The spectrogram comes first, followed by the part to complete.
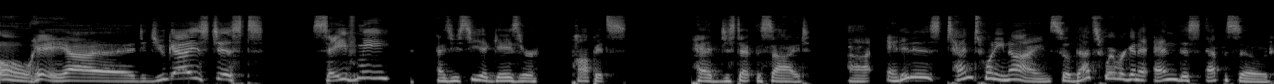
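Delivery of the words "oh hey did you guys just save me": slow, drawn-out, calling-out floating eyeball creature voice. Voicing a gazer peeking around a corner: gazer voice. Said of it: "He's like".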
